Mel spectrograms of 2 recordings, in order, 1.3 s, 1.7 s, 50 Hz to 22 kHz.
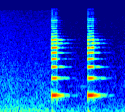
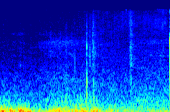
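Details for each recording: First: XP metal detector in 3-tone mode over a Victorian copper and a hammered silver coin: two short clean beeps, high tone for the copper and low tone for the silver; normal coin responses, while 2-tone mode gives the same tone. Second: XP metal detector in a field: one short mid-pitched beep cutting off abruptly over outdoor hiss, a choppy broken signal and double beep; a sure sign of an iron target.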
